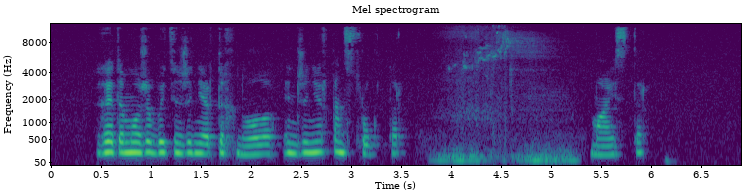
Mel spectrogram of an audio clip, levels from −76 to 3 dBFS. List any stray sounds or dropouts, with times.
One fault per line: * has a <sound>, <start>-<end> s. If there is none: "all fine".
* has a squeak, 3.8-5.3 s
